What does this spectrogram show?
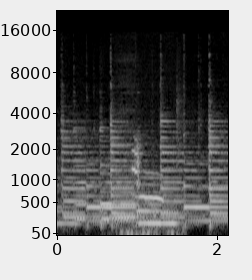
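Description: A cat meows loudly, a series of drawn-out, wavering cries that rise and fall in pitch and run together for about two seconds with no one talking.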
